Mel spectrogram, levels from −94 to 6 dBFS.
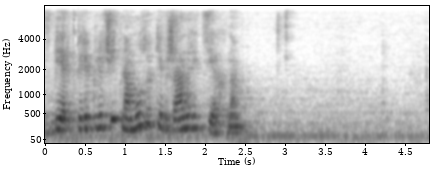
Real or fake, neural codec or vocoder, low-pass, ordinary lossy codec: real; none; 7.2 kHz; AAC, 48 kbps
